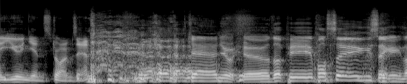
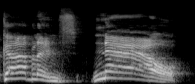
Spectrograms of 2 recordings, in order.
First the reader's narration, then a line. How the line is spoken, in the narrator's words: I also yell over my shoulder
